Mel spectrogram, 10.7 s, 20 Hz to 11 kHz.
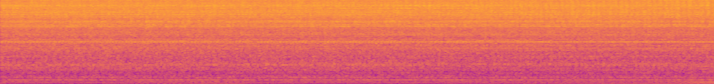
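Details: Hotpoint Supermatic De Luxe 9414 twin tub spin dryer on its final spin, new belt fitted so it is much faster and smoother: smooth steady whirring hum at constant tone, no scraping or thumping; normal spin.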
